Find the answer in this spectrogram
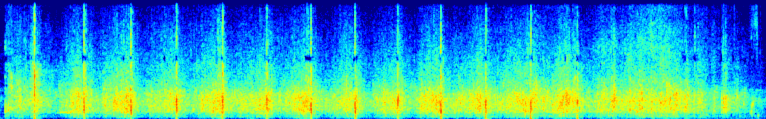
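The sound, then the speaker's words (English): A crowd at an NHS England event applauds steadily for several seconds in appreciation of George, a star of stage, screen and the Strictly dance floor. It is a dense wash of many hands clapping, with a few sharper, louder claps standing out and no voices heard. “Let's all just show again our appreciation for George.”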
